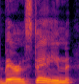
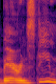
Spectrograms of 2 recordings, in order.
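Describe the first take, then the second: First: The last syllable rhymes with 'rain'. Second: The last syllable rhymes with 'line'. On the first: This is the form used officially. "even though I said Berenstain" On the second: This is the form the speaker believes is correct. "I still say Berenstein on my free time because it is the Berenstein Bears"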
